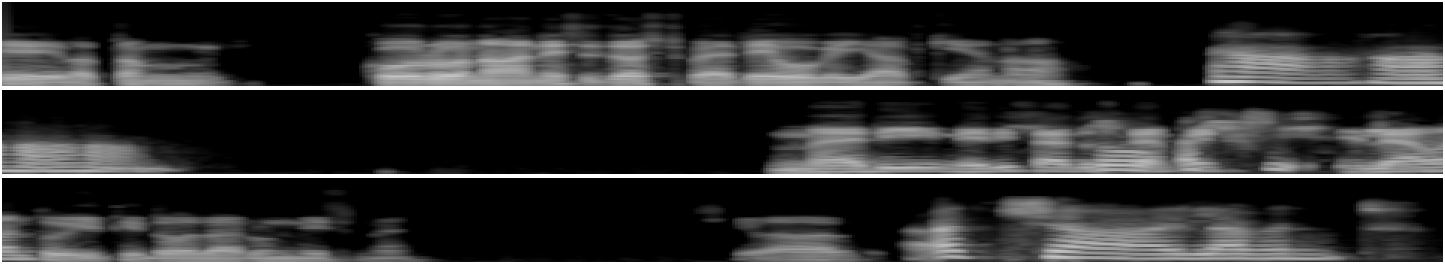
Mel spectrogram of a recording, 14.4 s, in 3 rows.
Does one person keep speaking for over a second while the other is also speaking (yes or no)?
no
